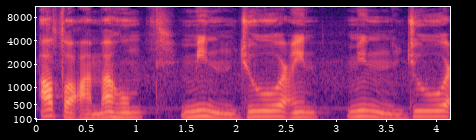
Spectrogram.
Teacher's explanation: حمزہ کو ظاہر کر کے پڑھنا ہوگا اور عین کو بھی ظاہر کر کے پڑھنا ہوگا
